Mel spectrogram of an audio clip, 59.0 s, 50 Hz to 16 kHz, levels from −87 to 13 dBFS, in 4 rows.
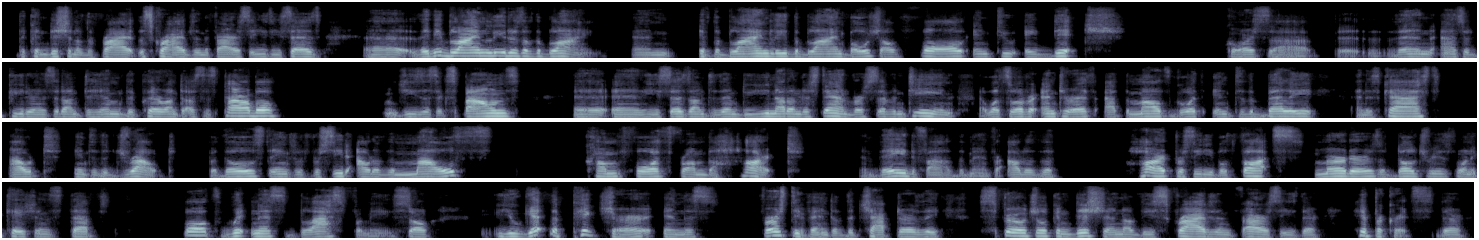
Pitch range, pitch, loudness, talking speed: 115-145 Hz, 130 Hz, -22 LUFS, 140 wpm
